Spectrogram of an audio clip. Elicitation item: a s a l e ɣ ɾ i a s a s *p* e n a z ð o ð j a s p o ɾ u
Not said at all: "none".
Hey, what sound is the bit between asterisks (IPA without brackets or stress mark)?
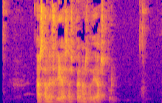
p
